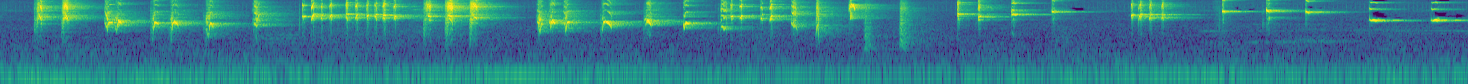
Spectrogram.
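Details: Konin mastering song for young untrained konin: a long, rapid stream of chirps and buzzy phrases that shifts into a series of short, clear, falling high whistles.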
